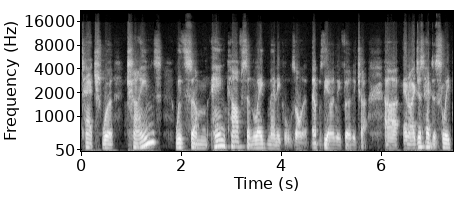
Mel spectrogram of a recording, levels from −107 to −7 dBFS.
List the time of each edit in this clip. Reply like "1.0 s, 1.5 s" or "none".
none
